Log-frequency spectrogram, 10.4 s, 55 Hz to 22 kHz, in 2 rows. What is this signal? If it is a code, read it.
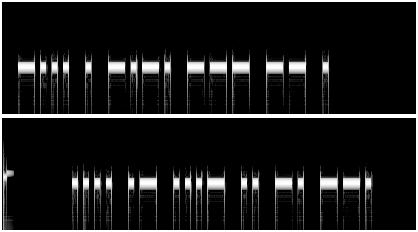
Morse code, heard as a keyed tone, about 17 wpm, 700 Hz. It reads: BECOME HAVING
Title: Sets of 5 Words Encore - New Word Drill - 17wpm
